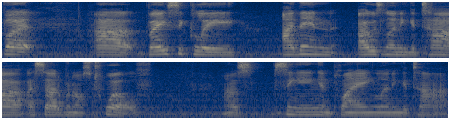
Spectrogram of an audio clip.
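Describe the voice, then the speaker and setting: A woman with an Australian accent, fairly low in pitch, at a fairly slow pace with long, frequent pauses, fairly even intonation and audible room echo. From Australia, Sydney. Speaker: blues guitarist and singer-songwriter. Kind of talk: interview.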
